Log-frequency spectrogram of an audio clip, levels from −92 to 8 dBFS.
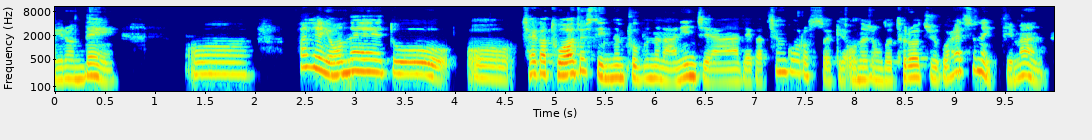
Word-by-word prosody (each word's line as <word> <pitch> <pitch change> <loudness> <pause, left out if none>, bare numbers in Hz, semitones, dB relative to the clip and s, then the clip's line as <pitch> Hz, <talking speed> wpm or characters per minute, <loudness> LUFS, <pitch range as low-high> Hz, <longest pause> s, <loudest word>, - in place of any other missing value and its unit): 이런데. 155 0 0 0.8
어 - - -6 1.0
사실 310 -5 +4
연애도 215 -3 +3 0.2
어 160 -2 -3
제가 215 0 +2
도와줄 215 +4 +6
수 245 -7 0
있는 170 0 0
부분은 165 -1 -2
아닌지라 140 -2 0
내가 135 -1 -5
친구로서 225 - -4
이렇게 140 0 -7
어느 155 +1 -2
정도 145 -3 -4
들어 175 +1 +2
주고 160 -2 -4
할 240 +1 0
수는 250 -2 0
있지만 185 +7 -3
180 Hz, 290 characters per minute, -23 LUFS, 155-220 Hz, 1.0 s, 도와줄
